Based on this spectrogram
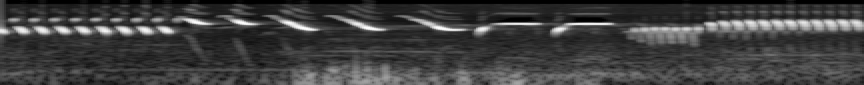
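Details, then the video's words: Canary song intended to stimulate a female: a quick series of high chirps, then descending slurred whistles, a few long sweeps, and a rapid buzzing trill at the end. "صهصهات وبتبتات طائر كناري غول و تغريد🔥🔥 يجهزلك الانثي فورا"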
